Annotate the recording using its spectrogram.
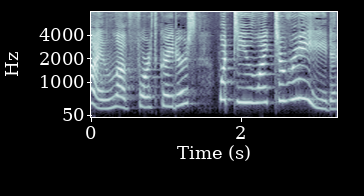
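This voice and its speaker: A woman puts on a squeaky character voice at an extremely high pitch with very wide pitch swings, speaking fairly slowly at a very even loudness. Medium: read story. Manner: upbeat, teasing.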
